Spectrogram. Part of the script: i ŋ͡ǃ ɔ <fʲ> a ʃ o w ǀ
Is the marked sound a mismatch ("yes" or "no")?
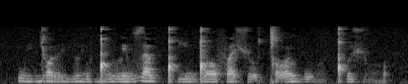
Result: yes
